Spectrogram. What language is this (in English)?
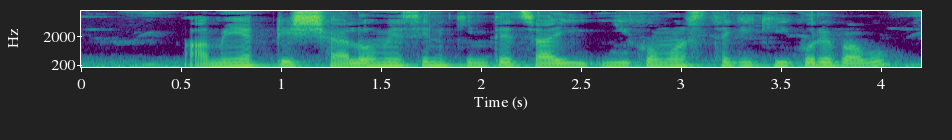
Bangla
